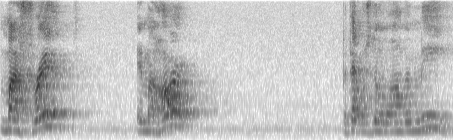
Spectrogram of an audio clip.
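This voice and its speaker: A man speaks in a raised, projected voice at a moderate pace with ordinary pitch variation. Audible room echo and noticeable background noise fill the recording. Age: 60s. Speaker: motivational speaker. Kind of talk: motivational talk. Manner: animated; repetitive, stammering restarts.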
